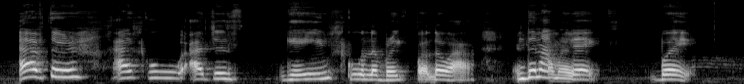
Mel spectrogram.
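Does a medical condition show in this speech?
Yes: cerebral palsy; caused by birth stroke.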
